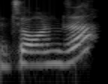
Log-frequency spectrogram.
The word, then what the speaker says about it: genre: ঠিক আছে, জনরা, GENRE, এটা কিন্তু প্রোনাউন্সিয়েশন আসে জনরা।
